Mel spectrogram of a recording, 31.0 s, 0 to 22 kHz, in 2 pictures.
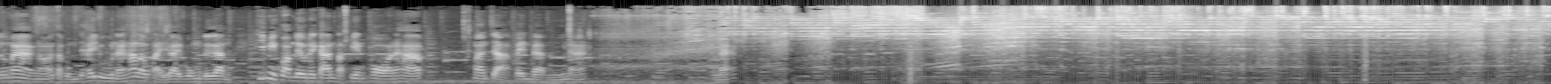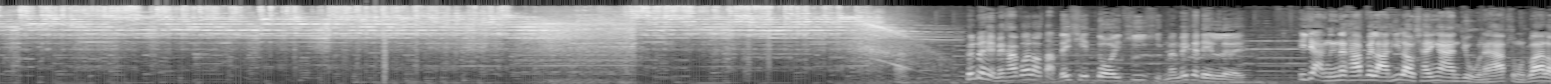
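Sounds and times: background music: 0.0 - 31.0
blade cutting short grass: 0.3 - 1.8
brush cutter motor whining: 5.7 - 25.2.

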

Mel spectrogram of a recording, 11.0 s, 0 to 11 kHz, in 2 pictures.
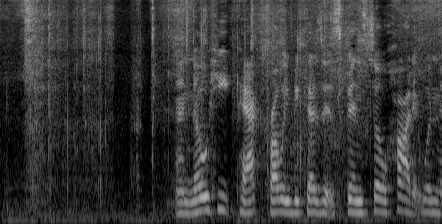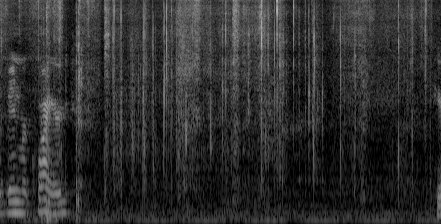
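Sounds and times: paper packing crinkling: 0.0 - 11.0.

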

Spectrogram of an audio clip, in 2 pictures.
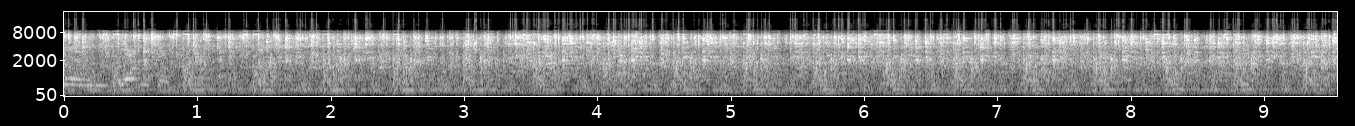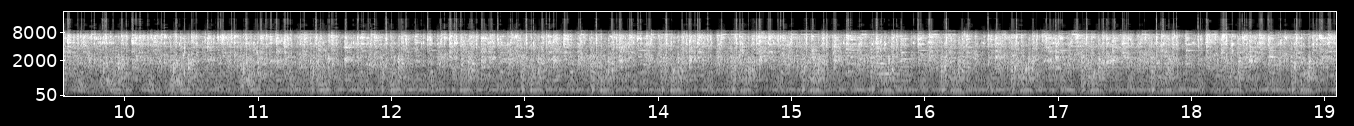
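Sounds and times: machine metallic clatter: 0.0 - 19.0.

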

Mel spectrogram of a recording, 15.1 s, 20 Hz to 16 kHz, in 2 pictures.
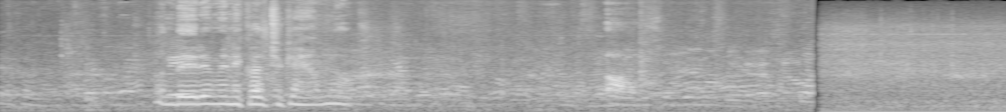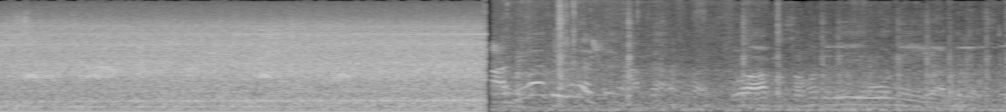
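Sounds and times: jeep engine and road noise: 5.4 - 11.2.

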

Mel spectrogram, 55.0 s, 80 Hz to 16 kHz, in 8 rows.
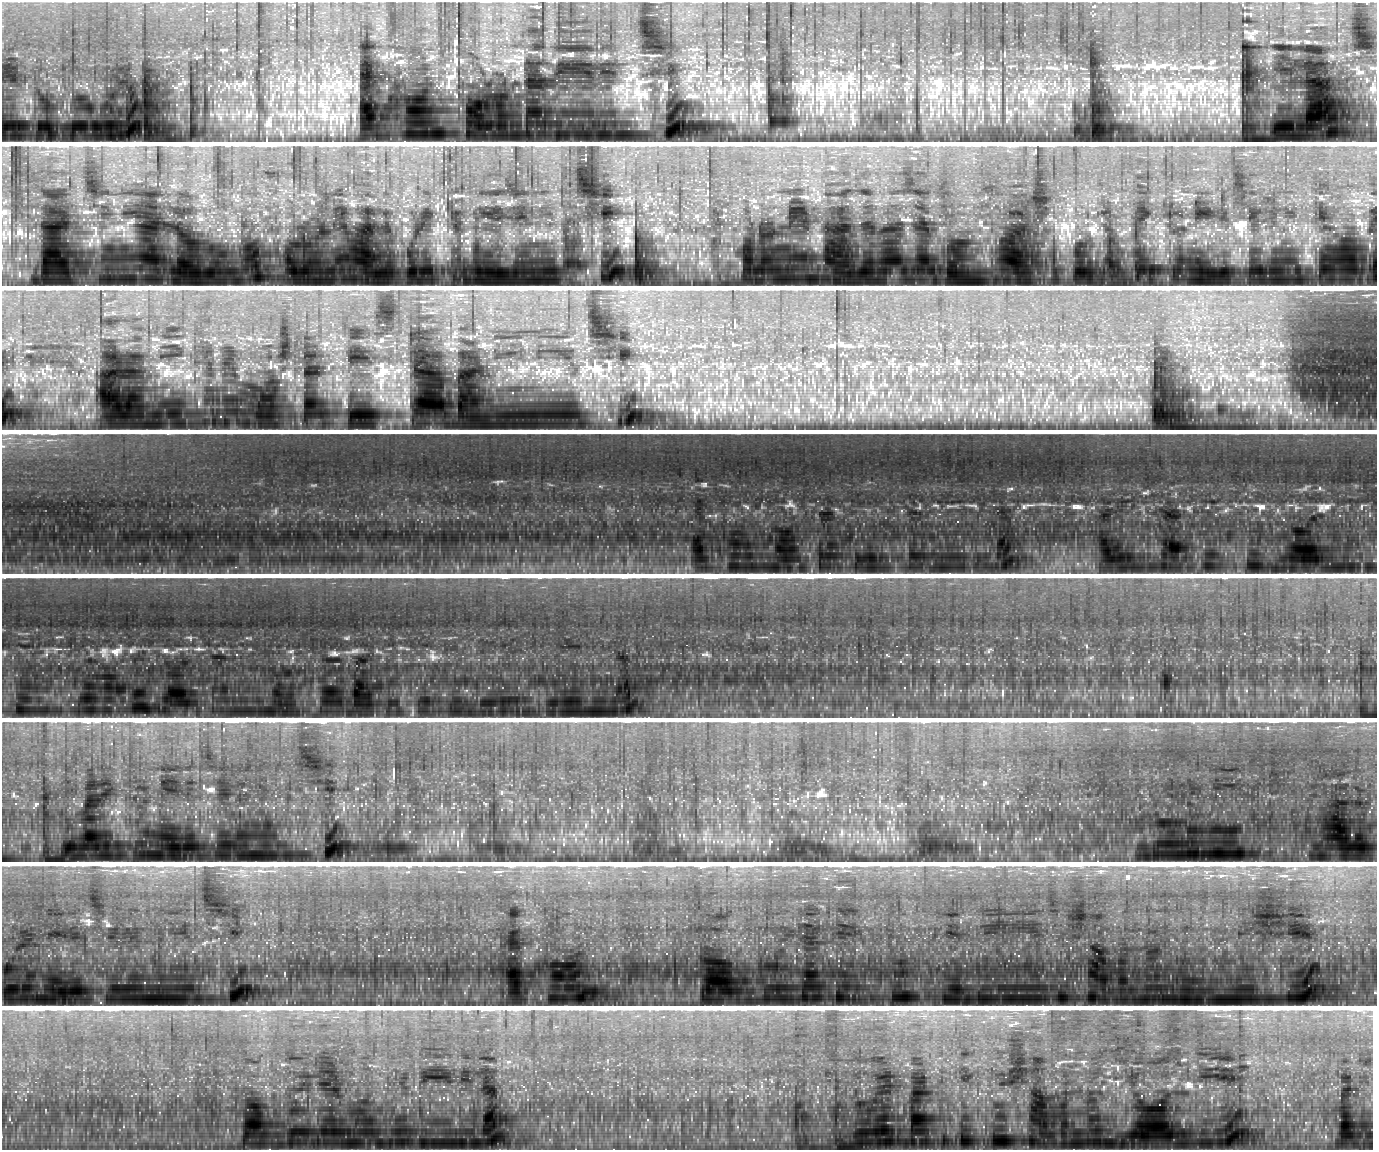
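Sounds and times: spices sizzling in hot oil: 0.0 - 54.9
spatula stirring: 33.3 - 42.0.

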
